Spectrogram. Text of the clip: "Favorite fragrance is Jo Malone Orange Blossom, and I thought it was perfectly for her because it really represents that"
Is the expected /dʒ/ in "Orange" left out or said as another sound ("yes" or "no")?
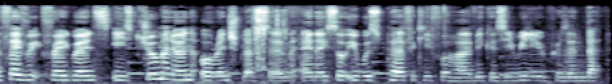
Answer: yes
